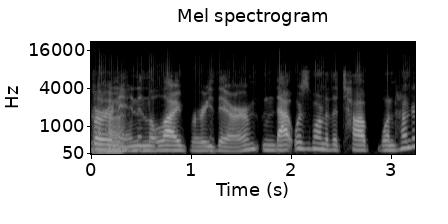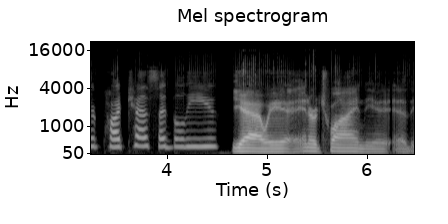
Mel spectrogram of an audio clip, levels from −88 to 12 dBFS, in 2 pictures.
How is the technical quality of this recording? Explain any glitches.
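The recording is marred by one persistent fault. A resampler restarted on every block runs through the whole clip. Each 20 ms block was converted on its own, which fits a 16 kHz to 48 kHz conversion, so at every block edge the converter lacked the real neighbouring samples and left a small error. With blocks this short, those errors repeat at 50 Hz and merge into a low buzz that rides under the sound and falls silent whenever the signal stops.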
